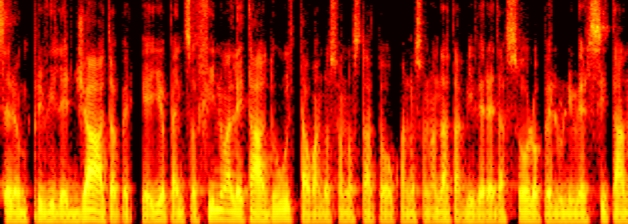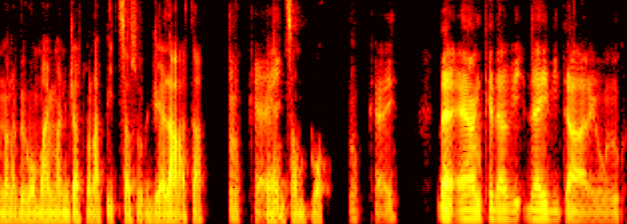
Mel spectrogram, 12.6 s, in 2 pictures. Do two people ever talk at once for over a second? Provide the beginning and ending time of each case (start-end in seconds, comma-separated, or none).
none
